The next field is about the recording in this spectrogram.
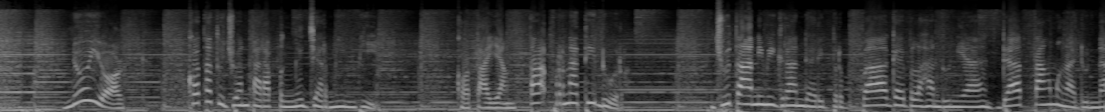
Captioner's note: non-english speech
